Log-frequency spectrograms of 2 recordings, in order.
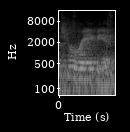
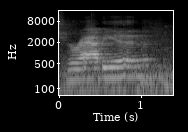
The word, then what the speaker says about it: Turabian: never even heard of turabian in fact they'll come in and mispronounce it drabian can you help me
